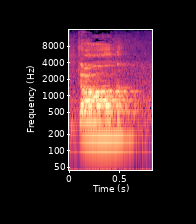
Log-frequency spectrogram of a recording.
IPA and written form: dɑn (Don)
